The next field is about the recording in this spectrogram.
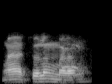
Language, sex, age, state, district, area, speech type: Tamil, male, 30-45, Tamil Nadu, Madurai, urban, conversation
